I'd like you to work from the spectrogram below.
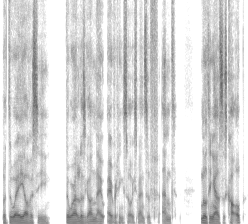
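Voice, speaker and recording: A very low-voiced Irish man in his twenties chats easily as a podcast guest, rambling through his answers at a quick pace and peppering them with fillers. The recording is dry and close, like a casual interview.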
